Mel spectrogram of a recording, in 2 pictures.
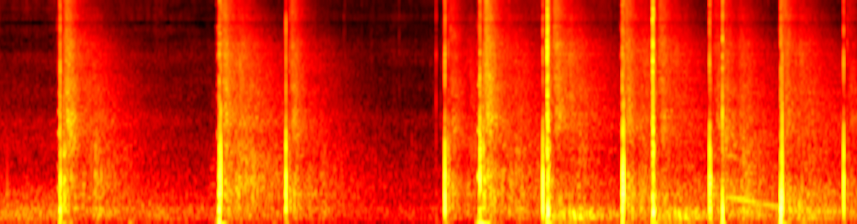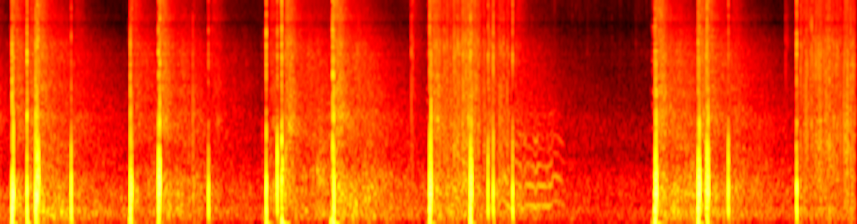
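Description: Aerial fireworks burst with sharp bangs outdoors.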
